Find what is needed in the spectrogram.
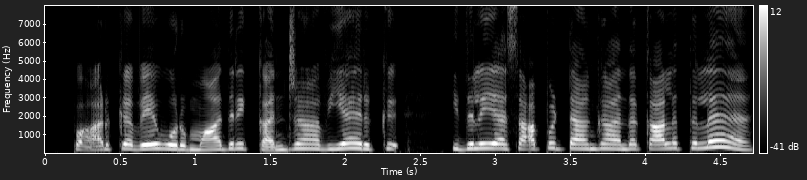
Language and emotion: Tamil, disgusted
